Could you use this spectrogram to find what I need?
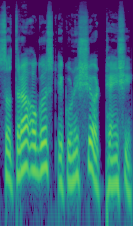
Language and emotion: Goan Konkani, neutral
